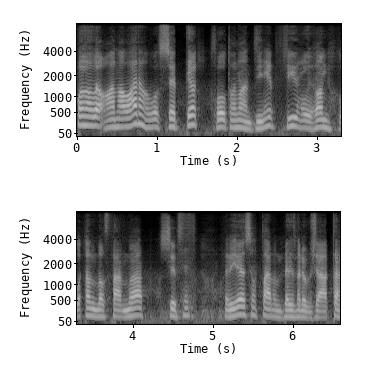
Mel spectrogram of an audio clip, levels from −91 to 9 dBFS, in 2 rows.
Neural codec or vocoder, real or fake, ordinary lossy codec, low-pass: codec, 16 kHz, 0.5 kbps, FreqCodec, larger model; fake; none; none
